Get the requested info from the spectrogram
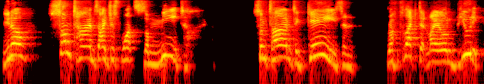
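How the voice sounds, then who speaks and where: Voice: mid-range voice, lively intonation, a little slow, fairly bright tone. An actor playing a vain, pompous male superhero who admires his own looks. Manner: pompous, preening.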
